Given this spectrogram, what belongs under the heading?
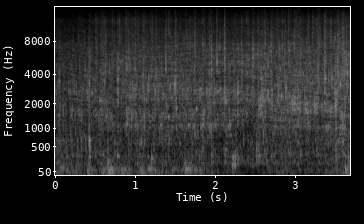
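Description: Spring water bubbling up from the ground at a natural spring in the Philippines, a steady close trickling and gurgling with no talk.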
